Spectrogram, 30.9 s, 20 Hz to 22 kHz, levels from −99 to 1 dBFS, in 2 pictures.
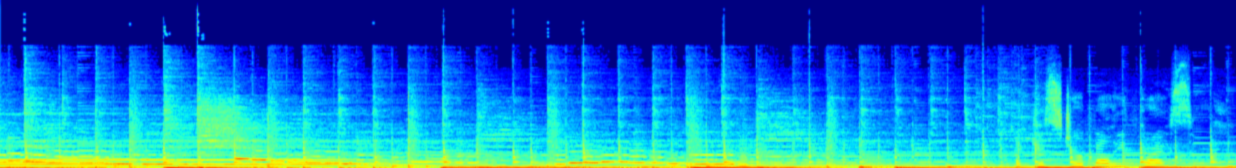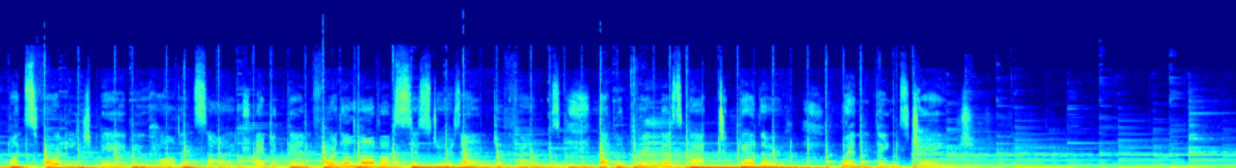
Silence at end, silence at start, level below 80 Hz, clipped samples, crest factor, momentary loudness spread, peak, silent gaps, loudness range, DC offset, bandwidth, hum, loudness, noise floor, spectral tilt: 0 s; 0 s; -26 dBFS; under 0.1%; 14 dB; 14 LU; -8 dBFS; none; 7 LU; under 0.1%; 11 kHz; none; -24 LUFS; -46 dBFS; -7.5 dB/octave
